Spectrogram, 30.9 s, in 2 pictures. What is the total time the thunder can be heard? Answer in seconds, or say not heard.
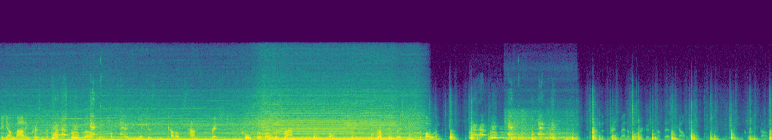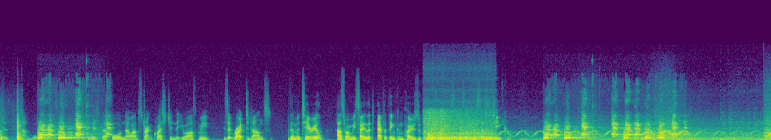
3 s.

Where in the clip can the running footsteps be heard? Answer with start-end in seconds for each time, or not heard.
6.2-15.9.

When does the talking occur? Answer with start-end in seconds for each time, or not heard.
0.0-8.8, 12.0-25.6.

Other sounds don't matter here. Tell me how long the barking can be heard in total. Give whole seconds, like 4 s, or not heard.
8 s.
